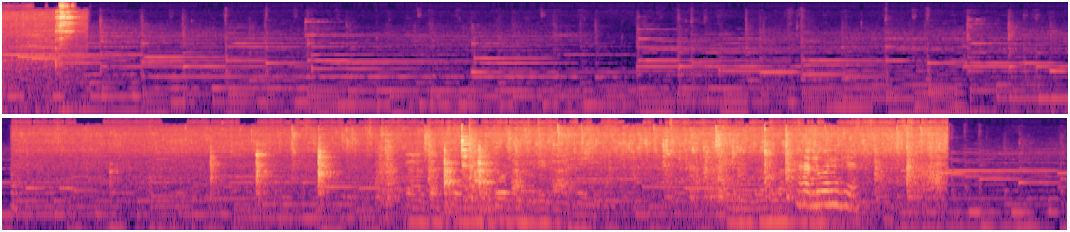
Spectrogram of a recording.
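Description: Chillies sizzle in a hot pan in a home kitchen, stirred with a utensil. After a quiet start with a faint tonal background, steady frying hiss rises about halfway through, with sharp clinks of the spoon against the pan and some speech.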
